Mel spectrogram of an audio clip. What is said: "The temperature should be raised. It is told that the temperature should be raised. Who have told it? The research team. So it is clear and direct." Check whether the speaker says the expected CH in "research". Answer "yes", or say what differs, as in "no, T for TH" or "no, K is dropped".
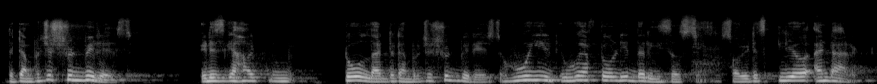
no, S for CH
